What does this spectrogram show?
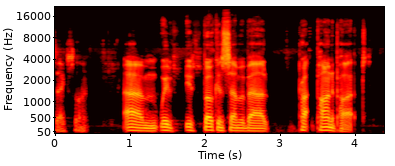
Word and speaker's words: Panipat: You've spoken some about Panipat. Panipat. I'm sorry, I'm trying to pronounce it correctly. Panipat. Is that's correct. That's correct.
